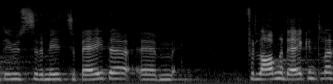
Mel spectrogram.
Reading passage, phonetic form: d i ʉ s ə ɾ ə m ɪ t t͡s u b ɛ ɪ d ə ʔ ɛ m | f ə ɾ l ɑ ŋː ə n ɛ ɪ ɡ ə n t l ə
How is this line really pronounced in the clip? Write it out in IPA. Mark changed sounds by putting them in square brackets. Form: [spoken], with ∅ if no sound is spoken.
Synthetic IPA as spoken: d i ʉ s ə ɾ ə m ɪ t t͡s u b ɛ ɪ d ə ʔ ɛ m | f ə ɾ l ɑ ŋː ə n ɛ ɪ ɡ ə n t l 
